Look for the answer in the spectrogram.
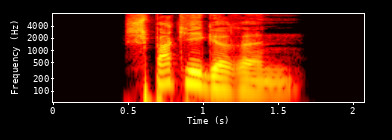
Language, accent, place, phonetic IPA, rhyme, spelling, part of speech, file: German, Germany, Berlin, [ˈʃpakɪɡəʁən], -akɪɡəʁən, spackigeren, adjective, De-spackigeren.ogg
- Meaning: inflection of spackig: 1. strong genitive masculine/neuter singular comparative degree 2. weak/mixed genitive/dative all-gender singular comparative degree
